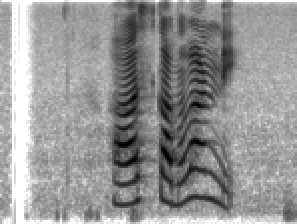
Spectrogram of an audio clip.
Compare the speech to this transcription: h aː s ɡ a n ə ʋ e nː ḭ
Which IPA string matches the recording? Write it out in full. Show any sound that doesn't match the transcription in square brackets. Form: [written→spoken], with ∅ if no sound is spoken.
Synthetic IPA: h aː s [ɡ→k] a [n→m] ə ʋ [e→a] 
